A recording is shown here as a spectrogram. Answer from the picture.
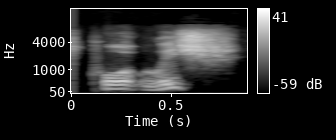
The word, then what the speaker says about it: Portlaoise: So it's going to be in a place called, now I've been saying this wrong every interview I get. So I believe it's Portlaoise.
